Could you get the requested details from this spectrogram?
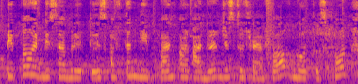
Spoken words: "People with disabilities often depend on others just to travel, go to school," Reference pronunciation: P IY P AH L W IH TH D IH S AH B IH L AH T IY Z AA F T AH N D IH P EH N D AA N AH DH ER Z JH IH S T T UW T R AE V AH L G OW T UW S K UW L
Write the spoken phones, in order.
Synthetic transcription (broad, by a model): P IY P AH L W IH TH D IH S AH B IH L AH T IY S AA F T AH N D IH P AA N AA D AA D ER JH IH S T T UW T R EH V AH L G OW T UW S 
